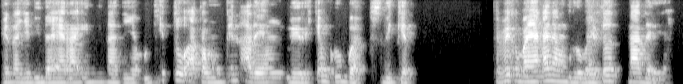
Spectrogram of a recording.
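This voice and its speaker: Over poor-quality audio, a low-pitched teenage girl rattles through a casual spoken review of exam answers at a quick pace. She reasons aloud as she goes and keeps catching and fixing her own mistakes.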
